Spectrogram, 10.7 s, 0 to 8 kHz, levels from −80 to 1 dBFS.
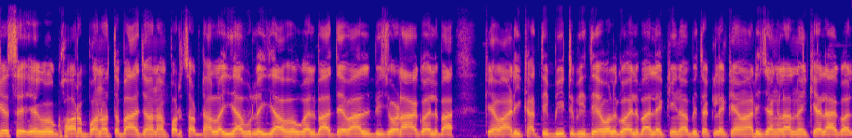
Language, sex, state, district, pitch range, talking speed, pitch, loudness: Bhojpuri, male, Bihar, Saran, 130-135 Hz, 180 wpm, 130 Hz, -16 LUFS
